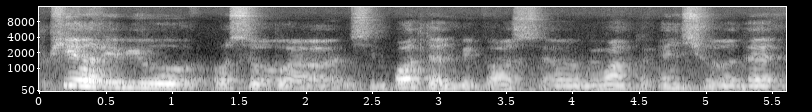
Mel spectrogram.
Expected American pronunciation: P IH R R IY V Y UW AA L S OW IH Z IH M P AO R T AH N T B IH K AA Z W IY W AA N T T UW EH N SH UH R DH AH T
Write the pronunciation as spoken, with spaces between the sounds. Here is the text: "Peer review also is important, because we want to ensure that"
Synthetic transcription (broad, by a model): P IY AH R IY V Y UW AA L S OW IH S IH M P AO T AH N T B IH K AA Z W IY W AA N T T UW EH N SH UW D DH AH T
